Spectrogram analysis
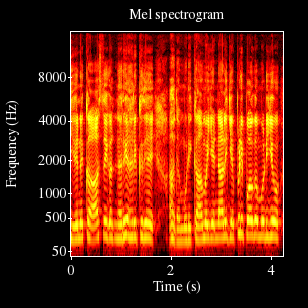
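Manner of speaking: put-on spirit voice, refusing to budge; stubborn possessing ghost. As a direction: argue back as a defiant ghost. (அடம்பிடிக்கும் பேய்க் குரல்)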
